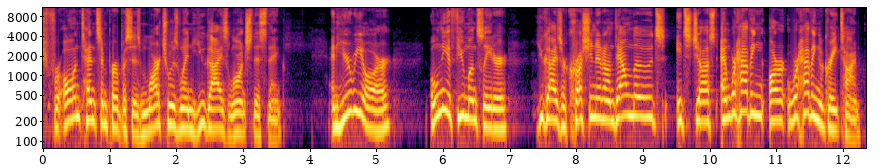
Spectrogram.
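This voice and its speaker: High-voiced energetic man hosting a podcast. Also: no echo, studio quality. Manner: energetic, joking, enthusiastic. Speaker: podcast host.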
